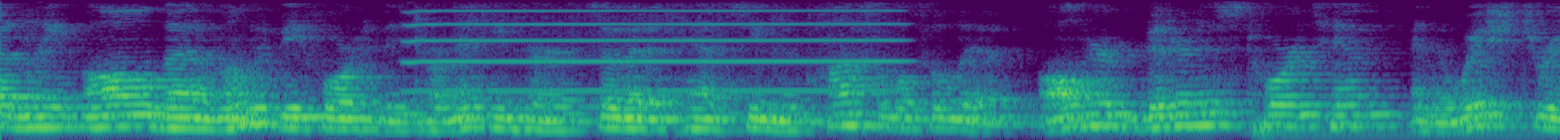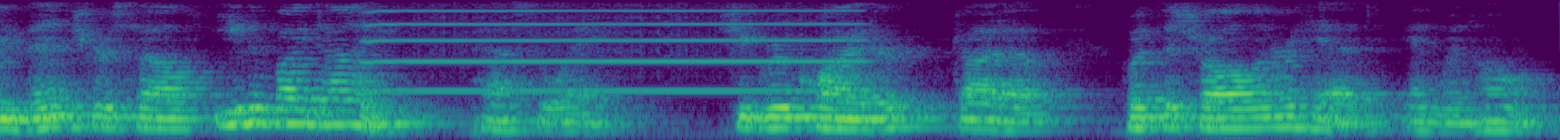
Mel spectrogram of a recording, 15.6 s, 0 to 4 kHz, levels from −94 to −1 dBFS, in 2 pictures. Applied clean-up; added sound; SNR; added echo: none; Trumpet; 14 dB; reverberation time 0.9 s.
